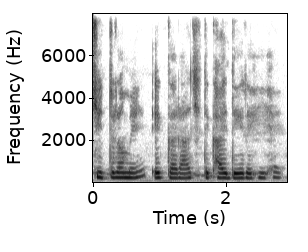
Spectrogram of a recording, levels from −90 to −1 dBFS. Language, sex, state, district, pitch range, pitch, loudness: Hindi, female, Assam, Kamrup Metropolitan, 220-235 Hz, 230 Hz, -15 LUFS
